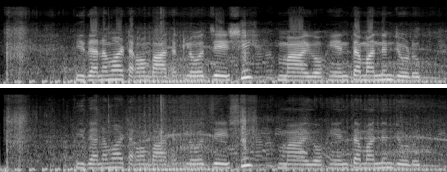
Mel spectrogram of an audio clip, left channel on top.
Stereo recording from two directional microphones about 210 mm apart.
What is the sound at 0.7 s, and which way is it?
Speech, 5° right (ahead or behind).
